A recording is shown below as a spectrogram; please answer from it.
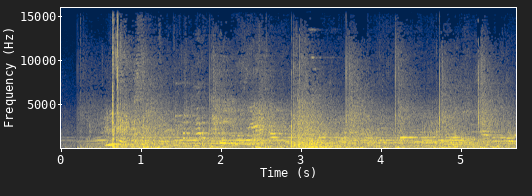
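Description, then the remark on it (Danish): Basketballs thud on a floor in an irregular, overlapping patter amid busy, echoing noise during a nanobasket (mini-basketball) practice for small children, with children's voices chattering throughout. “spiller vi nanobasket, og i dag har vi så lavet boldbanen”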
